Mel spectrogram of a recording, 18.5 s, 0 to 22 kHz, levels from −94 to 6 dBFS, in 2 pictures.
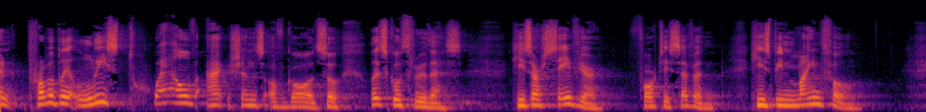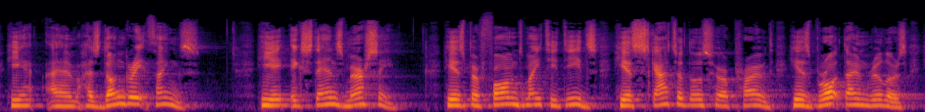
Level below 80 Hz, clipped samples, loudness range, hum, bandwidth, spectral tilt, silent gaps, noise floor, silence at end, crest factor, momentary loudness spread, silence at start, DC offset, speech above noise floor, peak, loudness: -68 dBFS; under 0.1%; 5 LU; none; 12.5 kHz; -4.5 dB/octave; none; -62 dBFS; 0.05 s; 20 dB; 9 LU; 0 s; under 0.1%; 35 dB; -8 dBFS; -27 LUFS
